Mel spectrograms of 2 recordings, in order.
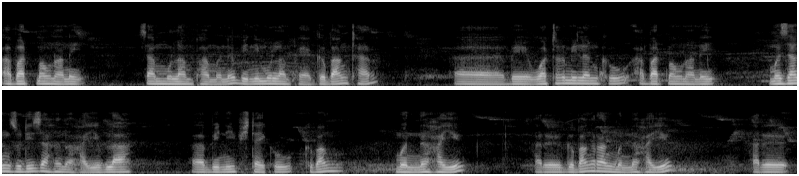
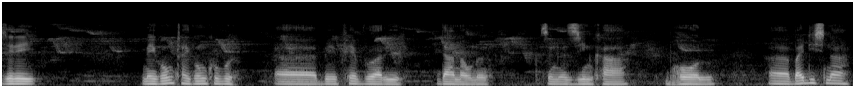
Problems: constant background noise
